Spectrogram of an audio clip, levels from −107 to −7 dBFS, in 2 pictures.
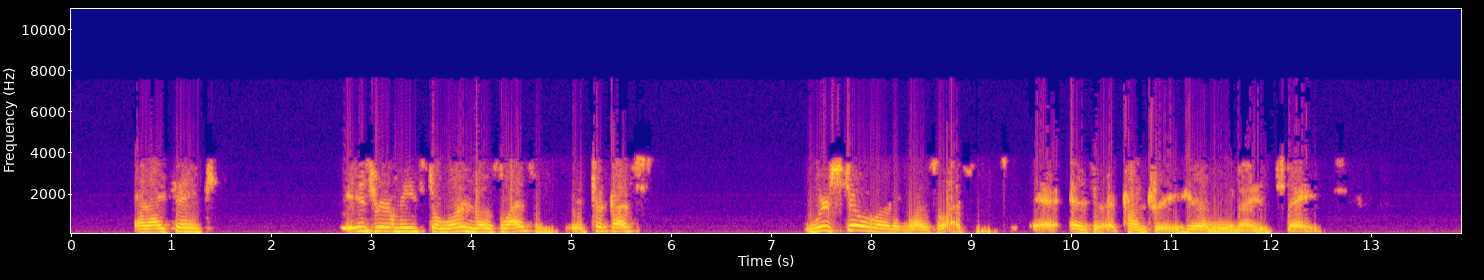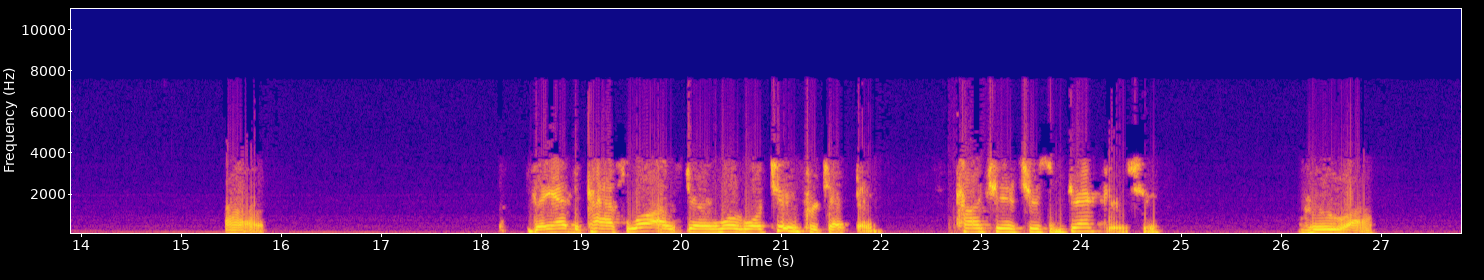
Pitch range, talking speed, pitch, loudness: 140-175 Hz, 90 wpm, 155 Hz, -15 LUFS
